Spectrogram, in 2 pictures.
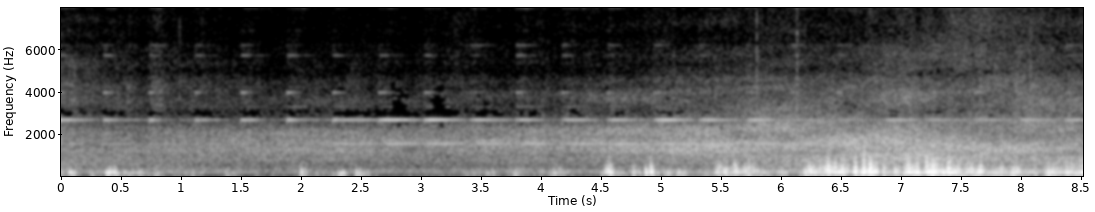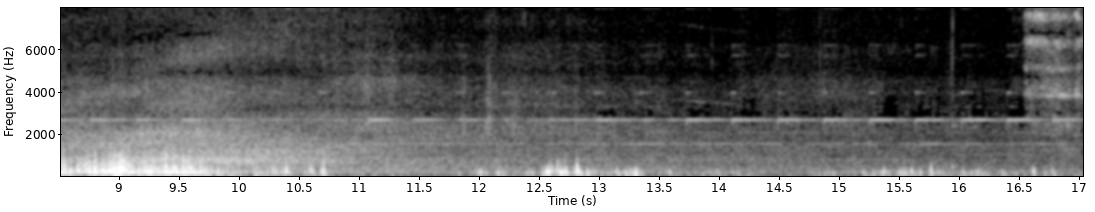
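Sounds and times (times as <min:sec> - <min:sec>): train rumble: 0:00.0 - 0:17.0
crossing signal high tone: 0:16.3 - 0:17.0.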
